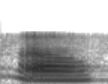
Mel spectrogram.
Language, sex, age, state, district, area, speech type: Assamese, female, 18-30, Assam, Dhemaji, rural, conversation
